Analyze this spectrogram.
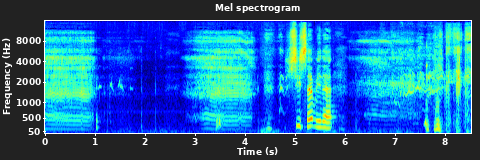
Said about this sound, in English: Are you snoring or ripping ass? No. No. That's me snoring. I should probably get it checked out, right?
